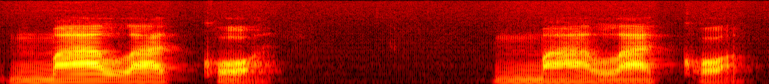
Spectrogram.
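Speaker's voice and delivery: молоко said slowly as ma-la-KO, stress on the last O; slow Russian model word. Shown as a demonstration. Teacher slowly models молоко for students to repeat. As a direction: stretch молоко out, unstressed O's as A. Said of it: "the next one is".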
